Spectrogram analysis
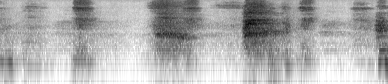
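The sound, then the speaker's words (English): A voice imitates someone out of breath from running, with heavy, ragged panting in a few loud, uneven gasps and breaths. “Then Mariah shows up. All right, cool. Very out of breath. Have been running. Act that out. Role play that for us.”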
